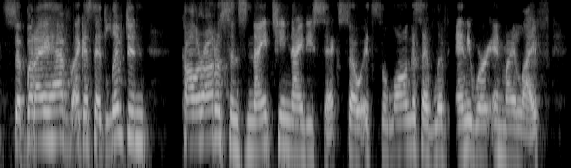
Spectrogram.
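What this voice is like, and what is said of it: New Jersey accent. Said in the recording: “I can't get rid of the Jersey accent ... It's sticking around.”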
